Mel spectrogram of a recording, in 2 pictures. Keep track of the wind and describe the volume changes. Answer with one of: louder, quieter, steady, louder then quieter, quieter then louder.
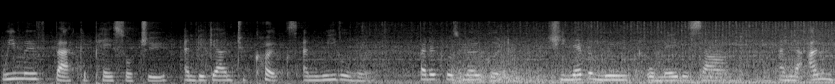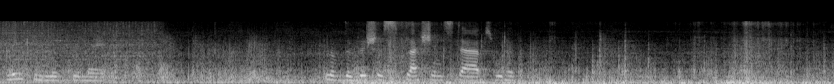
steady.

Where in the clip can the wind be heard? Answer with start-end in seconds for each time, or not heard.
4.5-16.6.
